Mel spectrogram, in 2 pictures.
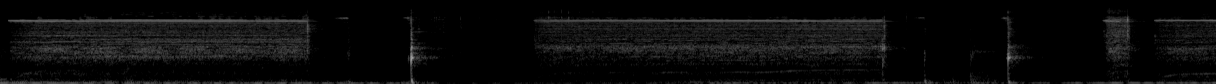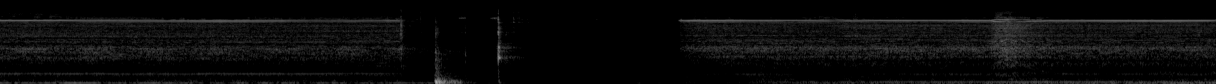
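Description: A steady mechanical whir from lapping the valves of a Briggs LO206 kart engine runs in several long stretches broken by brief pauses, with a grinding, scraping texture that gradually evens out toward a smoother hum.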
